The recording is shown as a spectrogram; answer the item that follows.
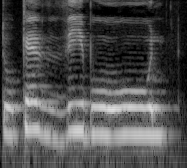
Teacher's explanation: والذال هنا مشددة ومن الحروف اللثوية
